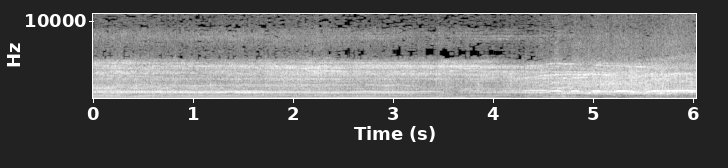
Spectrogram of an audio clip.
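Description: A live rock band in a large hall holds a sustained low chord that cuts off about four seconds in, with crowd shouts and whoops rising over the end.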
